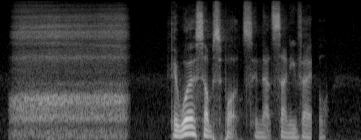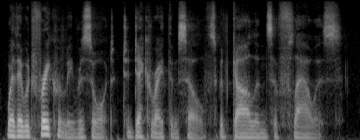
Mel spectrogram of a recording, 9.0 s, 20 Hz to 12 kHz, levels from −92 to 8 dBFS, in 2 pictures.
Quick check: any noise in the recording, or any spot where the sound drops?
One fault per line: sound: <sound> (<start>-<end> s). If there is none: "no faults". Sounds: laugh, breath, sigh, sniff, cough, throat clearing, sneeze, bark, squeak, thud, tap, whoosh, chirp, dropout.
sound: breath (0.1-1.6 s)
sound: dropout (3.9-4.0 s)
